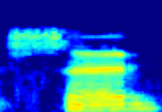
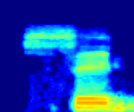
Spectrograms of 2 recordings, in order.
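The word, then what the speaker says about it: said: এটা বলা হয় যে ইট ইজ সেই, স্যাড, স্যাড, সেই মানে বলা, পাস্ট স্যাড, সেড না, স্যাড, উচ্চারণ হবে স্যাড।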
